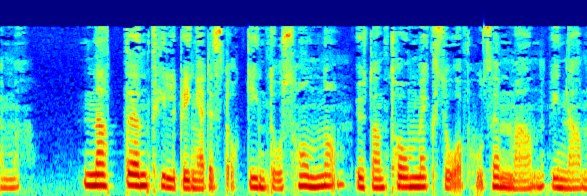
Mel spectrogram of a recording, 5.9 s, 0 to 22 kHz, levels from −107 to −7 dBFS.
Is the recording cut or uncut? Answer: cut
